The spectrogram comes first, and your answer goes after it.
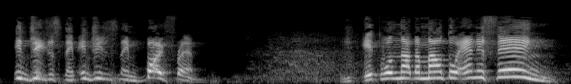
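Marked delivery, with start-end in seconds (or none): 0.2-2.1 fervent, emphatic, declaiming voice. Mocking loud prayer that lacks relationship behind it: mock shouting a prayer. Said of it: "You can shout".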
